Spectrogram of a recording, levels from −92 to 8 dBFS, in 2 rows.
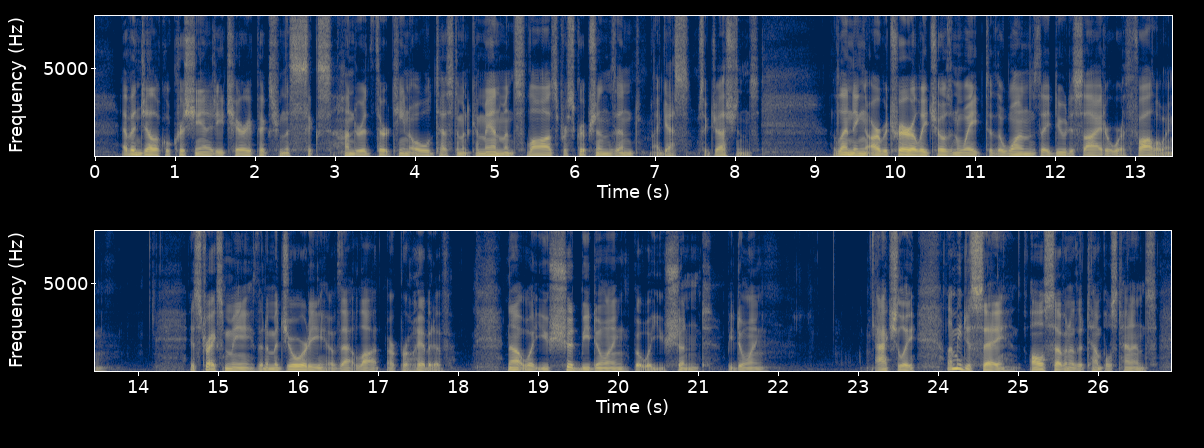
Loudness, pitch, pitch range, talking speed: -24 LUFS, 80 Hz, 75-85 Hz, 140 wpm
